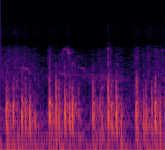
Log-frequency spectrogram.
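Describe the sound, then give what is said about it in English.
Horse hooves clip-clop in a quick, steady rhythm of repeated thudding beats as Tonto rides his horse hard at a fast pace, with no voices over it. “Tonto's pushing his horse pretty hard.”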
